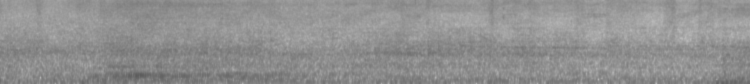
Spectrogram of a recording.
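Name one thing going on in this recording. A bus engine idles and pulls away.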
